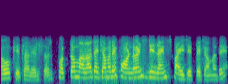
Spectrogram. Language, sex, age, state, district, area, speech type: Marathi, female, 30-45, Maharashtra, Kolhapur, urban, conversation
